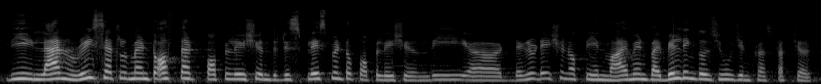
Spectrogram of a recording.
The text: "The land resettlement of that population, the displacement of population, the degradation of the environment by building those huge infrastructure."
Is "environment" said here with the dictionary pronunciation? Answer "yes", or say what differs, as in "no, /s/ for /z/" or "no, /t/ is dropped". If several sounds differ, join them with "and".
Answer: no, /ɹ/ is dropped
